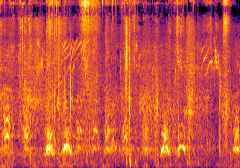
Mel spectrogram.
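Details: Kangal shepherd dog, one of the pair named Duman and Beraz, taken into wolf territory, barking outdoors in short, rough barks that come in pairs and repeat irregularly, with wind noise and faint voices in the background.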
